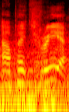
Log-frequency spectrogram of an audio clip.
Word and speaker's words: Apatrida: Apatrida. Yeah. See, that's the bit I couldn't pronounce.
